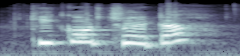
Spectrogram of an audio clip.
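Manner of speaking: loud, high-pitched scolding tone.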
